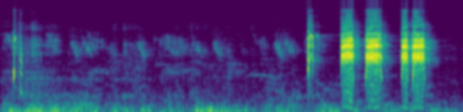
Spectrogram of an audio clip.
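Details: Black francolin calling in Sindh, Pakistan: after several seconds of faint chirps from other small birds and low rumble, a harsh, grating phrase of four loud rasping bursts is delivered in quick succession.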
